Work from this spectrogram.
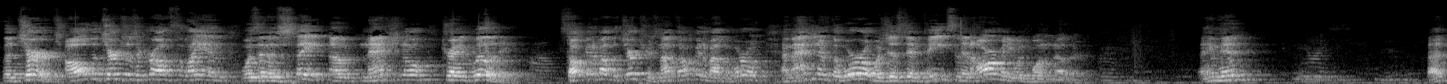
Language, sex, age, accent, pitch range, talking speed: English, male, 40-59, American, 130-205 Hz, 175 wpm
